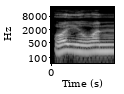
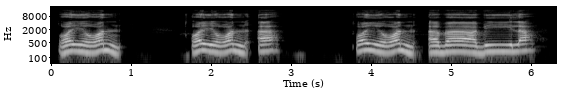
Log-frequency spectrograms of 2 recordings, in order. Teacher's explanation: نون کو ظاہر کر کے پڑھا جائے گا، نون کو ناک سے باہر پڑھا جائے گا۔ جیسے طیرن، یہ آواز ناک میں جا رہی ہے، ناک میں آواز نہیں جانی چاہیے۔ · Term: اظہار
